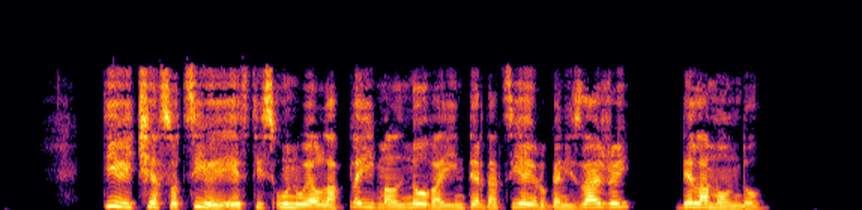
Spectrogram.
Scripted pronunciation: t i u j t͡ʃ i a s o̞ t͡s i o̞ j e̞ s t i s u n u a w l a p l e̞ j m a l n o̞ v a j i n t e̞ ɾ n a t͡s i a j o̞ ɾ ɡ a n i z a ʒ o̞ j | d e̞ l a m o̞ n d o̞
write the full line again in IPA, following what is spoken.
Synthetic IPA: t i u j t͡ʃ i a s o̞ t͡s i o̞ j e̞ s t i s u n u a w l a p l e̞ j m a l n o̞ v a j i n t e̞ ɾ n a t͡s i a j o̞ ɾ ɡ a n i z a ʒ o̞ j | d e̞ l a m o̞ n d o̞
